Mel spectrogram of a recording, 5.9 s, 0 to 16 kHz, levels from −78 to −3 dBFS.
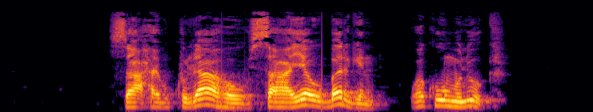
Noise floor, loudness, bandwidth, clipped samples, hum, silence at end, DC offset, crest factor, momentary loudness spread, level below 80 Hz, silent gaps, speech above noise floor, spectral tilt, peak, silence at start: -85 dBFS; -13 LUFS; 11.5 kHz; under 0.1%; none; 0.95 s; under 0.1%; 14 dB; 12 LU; -54 dBFS; none; 72 dB; -5 dB/octave; 0 dBFS; 1.1 s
